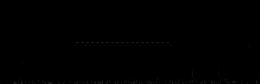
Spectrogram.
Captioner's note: line ringing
